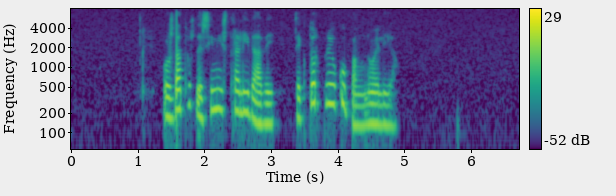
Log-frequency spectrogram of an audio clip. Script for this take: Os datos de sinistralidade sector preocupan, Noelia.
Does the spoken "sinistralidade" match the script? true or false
true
